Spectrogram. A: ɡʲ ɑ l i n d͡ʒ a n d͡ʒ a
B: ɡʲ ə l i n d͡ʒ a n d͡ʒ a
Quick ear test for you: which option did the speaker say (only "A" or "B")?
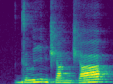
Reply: B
